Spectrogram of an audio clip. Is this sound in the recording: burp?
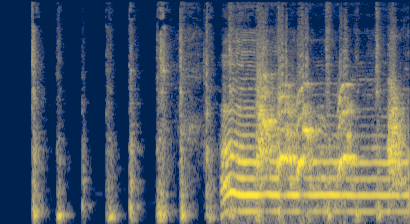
no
